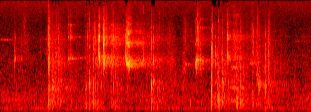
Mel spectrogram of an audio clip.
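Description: Tennis ball struck by rackets in a point on a hard court: a serve, then several sharp return and volley hits about a second apart, with footsteps and brief shoe squeaks between them.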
